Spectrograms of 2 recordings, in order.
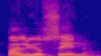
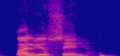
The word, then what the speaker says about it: Paleoceno: Y en la época, en los inicios del Paleoceno, o del Paleóceno, pero creo que se pronuncia Paleoceno.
